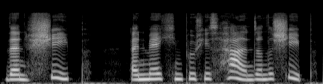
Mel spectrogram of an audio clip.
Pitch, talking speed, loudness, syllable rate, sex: 245 Hz, 205 wpm, -18 LUFS, 4.0 syllables/s, female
